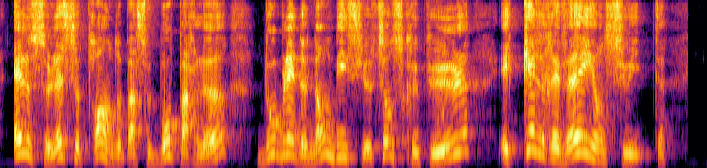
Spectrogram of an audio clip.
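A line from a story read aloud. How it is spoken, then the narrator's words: Grumbled. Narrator (French): Le colonel grommela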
